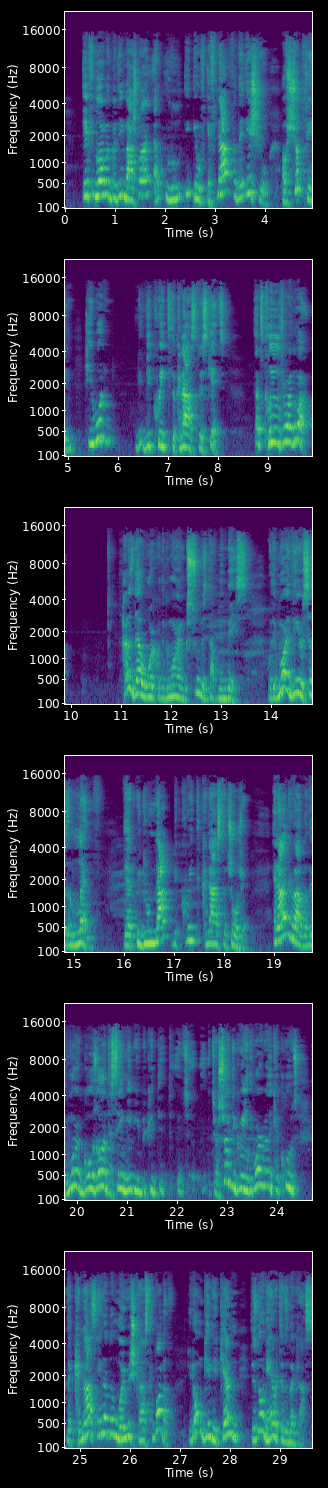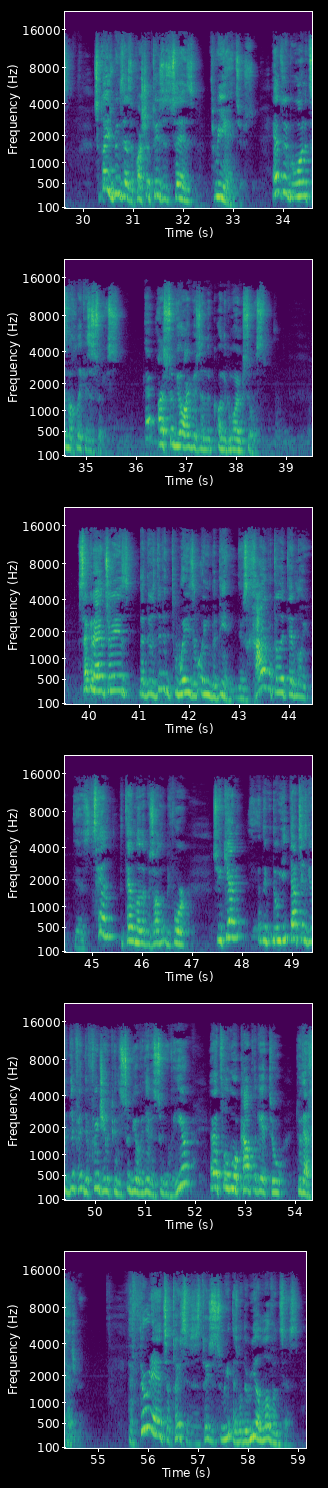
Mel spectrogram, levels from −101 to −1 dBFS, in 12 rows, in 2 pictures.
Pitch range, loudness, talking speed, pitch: 200-265 Hz, -25 LUFS, 180 wpm, 230 Hz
